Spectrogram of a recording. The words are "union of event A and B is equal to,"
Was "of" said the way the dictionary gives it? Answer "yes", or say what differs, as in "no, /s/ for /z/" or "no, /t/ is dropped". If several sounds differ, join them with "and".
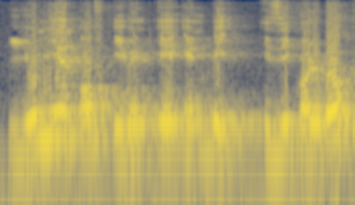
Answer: no, /p/ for /v/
